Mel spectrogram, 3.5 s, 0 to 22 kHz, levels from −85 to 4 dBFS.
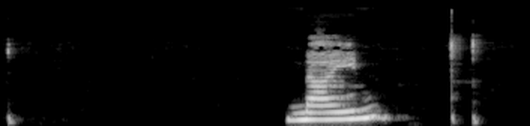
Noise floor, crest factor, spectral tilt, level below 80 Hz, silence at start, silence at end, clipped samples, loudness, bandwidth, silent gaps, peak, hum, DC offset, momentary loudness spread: -85 dBFS; 16 dB; -5 dB/octave; -68 dBFS; 0.05 s; 0.35 s; under 0.1%; -13 LUFS; 15.5 kHz; none; 0 dBFS; none; under 0.1%; 20 LU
